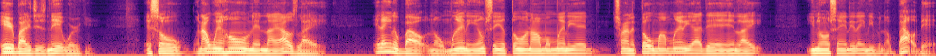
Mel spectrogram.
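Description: A man speaks at a moderate pace in a medium pitch with a dark, mellow tone. His intonation is fairly even, and the room echo is audible. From Columbus, Georgia. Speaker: rapper. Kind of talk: casual chat.

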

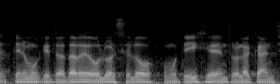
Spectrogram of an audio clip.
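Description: This man speaks with a fairly low pitch. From Argentina, southern Córdoba province (small town). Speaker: professional footballer. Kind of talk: interview. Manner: halting, many repetitions.

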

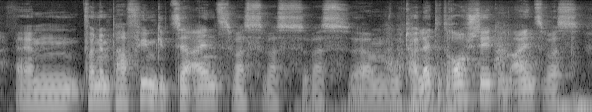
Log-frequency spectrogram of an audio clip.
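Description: A man at a medium pitch, speaking at a fairly slow pace with ordinary pitch variation over noticeable background noise. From southern Germany (Ulm, Swabia). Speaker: podcast co-host. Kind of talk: casual chat.

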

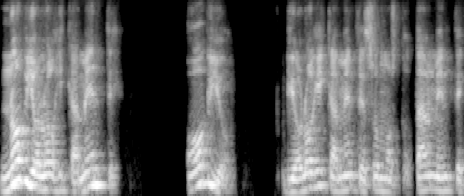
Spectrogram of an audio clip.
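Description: An ordinary speaking voice from a man, fairly high in pitch, at a fairly slow pace. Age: 50s. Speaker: human rights activist. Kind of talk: radio interview.

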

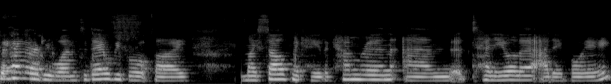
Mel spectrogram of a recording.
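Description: Speaking at a moderate pace, a woman has a normal speaking voice in a medium pitch with ordinary pitch variation. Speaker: podcast host. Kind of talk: interview.

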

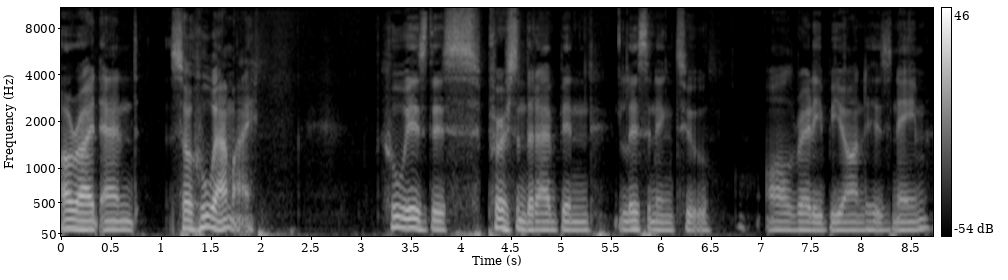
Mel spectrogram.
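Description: Speaking at a very slow pace with long, frequent pauses, a man at medium pitch keeps a monotone, flat intonation on a very clean recording with a silent background. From Ecuador; Guayaquil, Ecuador. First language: Spanish. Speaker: podcast host. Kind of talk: solo monologue about podcast intentions.

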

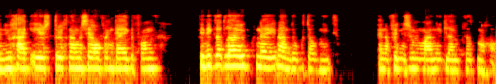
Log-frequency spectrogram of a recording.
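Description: A woman speaks at a moderate pace and medium pitch, her voice somewhat breathy. Her intonation is monotone and flat, yet her loudness swings widely. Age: 50s. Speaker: eating disorder therapist. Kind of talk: personal testimony interview.

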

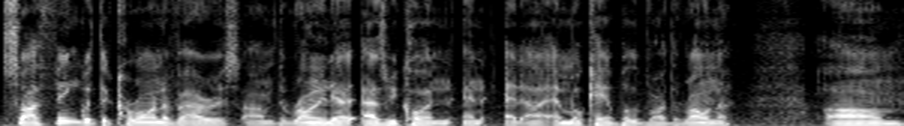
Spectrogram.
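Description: With a New York accent, a man speaks at a medium pitch and fairly quick pace with fairly even intonation. The recording is very clean, with a silent background. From New York City (Brooklyn, Crown Heights), Jamaican family. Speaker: podcast co-host. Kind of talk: casual chat.

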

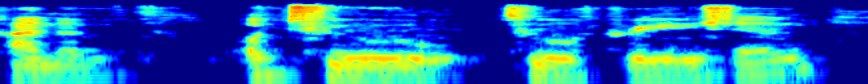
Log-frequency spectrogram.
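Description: A man with a medium-pitched, somewhat breathy voice keeps his intonation fairly even. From Nigeria (Benin Kingdom region). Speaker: multimedia artist and entrepreneur. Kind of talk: interview. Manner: halting, many fillers and repetitions.

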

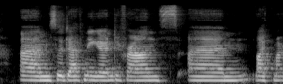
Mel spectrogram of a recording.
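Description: A woman with an Irish accent at a fairly slow pace, in a very clean recording with a silent background. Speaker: recent school leaver. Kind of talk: casual chat.

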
